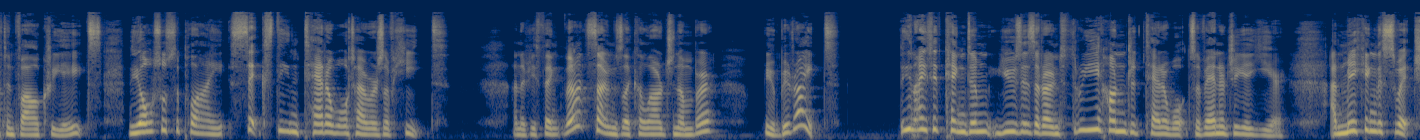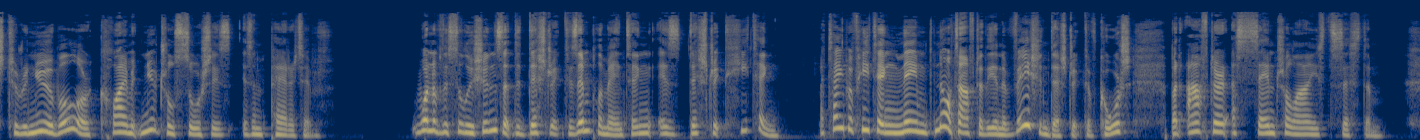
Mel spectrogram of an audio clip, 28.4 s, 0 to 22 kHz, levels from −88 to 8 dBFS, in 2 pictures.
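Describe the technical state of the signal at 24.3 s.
At 24.3 s the speech signal is intact, with no audible dropout, distortion, clipping or other fault at that moment.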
